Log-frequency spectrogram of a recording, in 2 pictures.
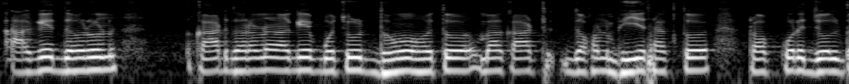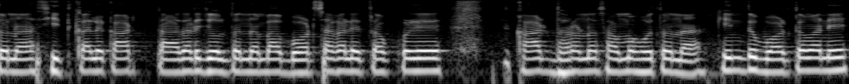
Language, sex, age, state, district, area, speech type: Bengali, male, 18-30, West Bengal, North 24 Parganas, rural, spontaneous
